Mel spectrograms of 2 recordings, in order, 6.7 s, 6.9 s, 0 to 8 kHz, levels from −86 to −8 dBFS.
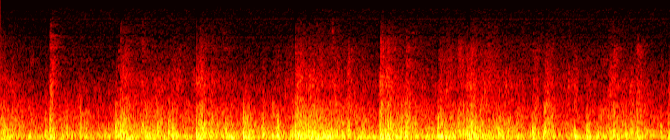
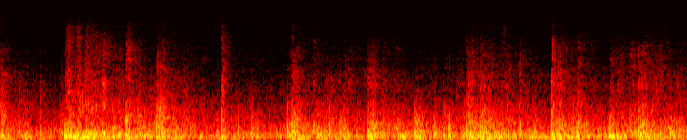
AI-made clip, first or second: second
